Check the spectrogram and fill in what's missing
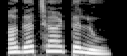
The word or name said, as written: ಅಗಚಾಟ್ಲು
